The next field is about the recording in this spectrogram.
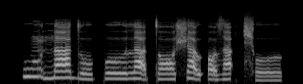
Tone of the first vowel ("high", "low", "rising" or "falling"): falling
